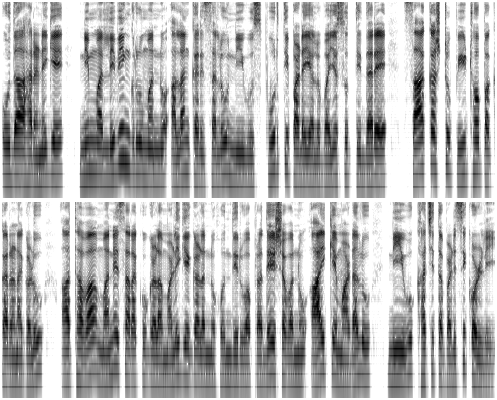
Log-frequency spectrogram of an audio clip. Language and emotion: Kannada, neutral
